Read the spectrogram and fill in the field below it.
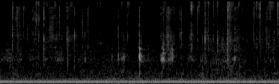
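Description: Scissors cutting a ribbon from Hobby Lobby during a butterfly fabric-tag craft, giving faint, steady crinkling and snipping over a constant low hum, with no talking.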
